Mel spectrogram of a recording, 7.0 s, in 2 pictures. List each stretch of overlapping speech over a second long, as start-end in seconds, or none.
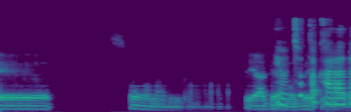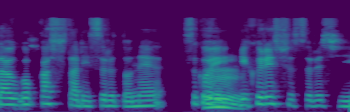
2.7-4.1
